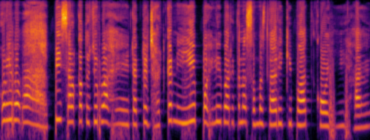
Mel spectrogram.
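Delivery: very high cartoon character voice. Performing a Motu Patlu scene, Ghasitaram answers Doctor Jhatka, Ghasitaram cartoon voice. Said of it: "फिर उसके बाद घसीटा राम ऐसा बोलता है".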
